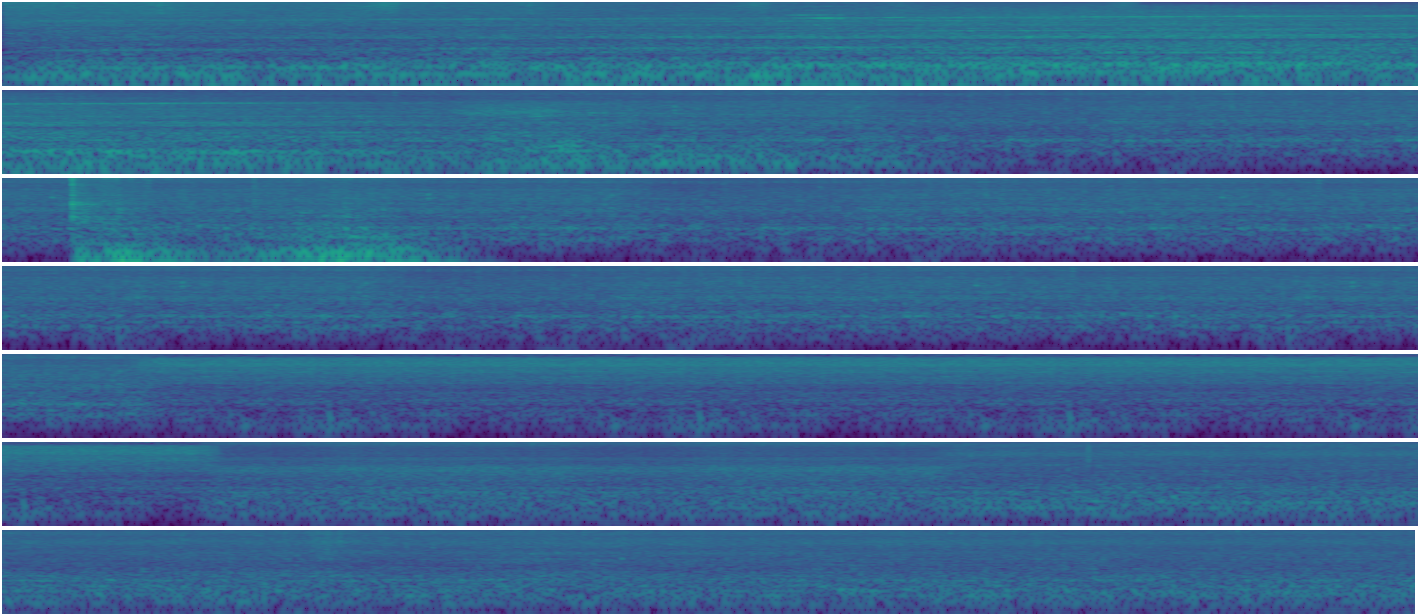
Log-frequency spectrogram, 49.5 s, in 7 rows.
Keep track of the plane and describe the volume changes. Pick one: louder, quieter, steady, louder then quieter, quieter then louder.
louder then quieter.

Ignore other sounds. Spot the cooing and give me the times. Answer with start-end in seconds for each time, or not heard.
14.4-16.4.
